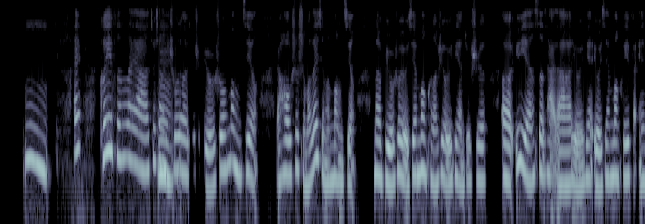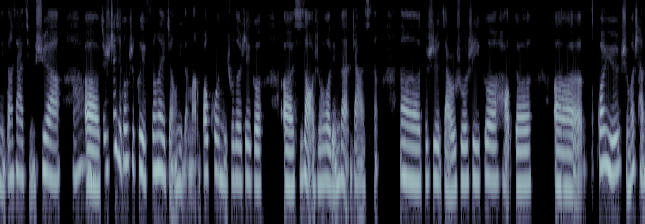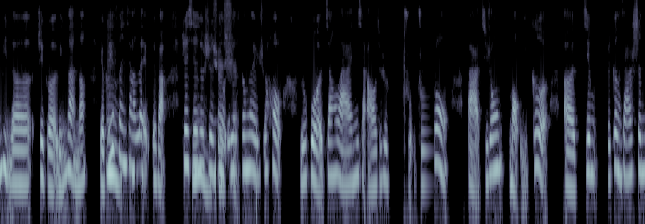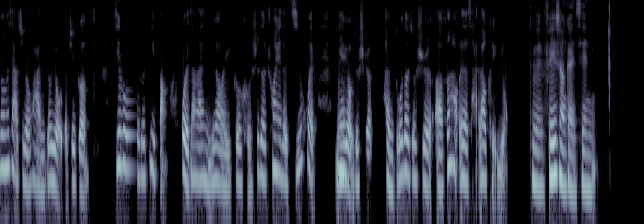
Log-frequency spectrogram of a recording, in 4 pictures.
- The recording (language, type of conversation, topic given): Chinese, advice, 你怎样才能养成定期收集灵感的习惯？
- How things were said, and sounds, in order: other background noise; tapping; tsk; tsk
